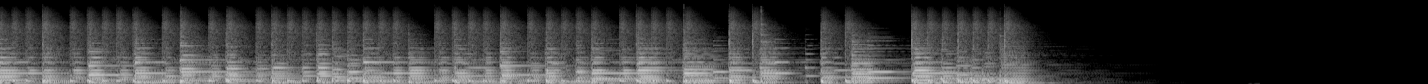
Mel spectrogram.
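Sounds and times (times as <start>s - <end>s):
musical accompaniment: 0.0s - 11.1s.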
